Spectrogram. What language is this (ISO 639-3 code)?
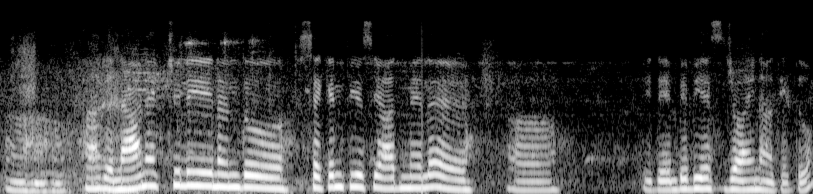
kan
